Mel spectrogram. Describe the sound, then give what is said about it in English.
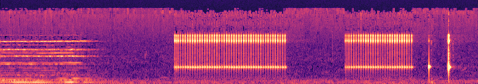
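A telephone rings twice through the receiver on a call from a phone booth to a home, two long buzzing trills separated by a pause, followed by a couple of sharp clicks as the line is picked up. No one speaks. “I beat it to the nearest phone booth and called Howard Wilcox's home”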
